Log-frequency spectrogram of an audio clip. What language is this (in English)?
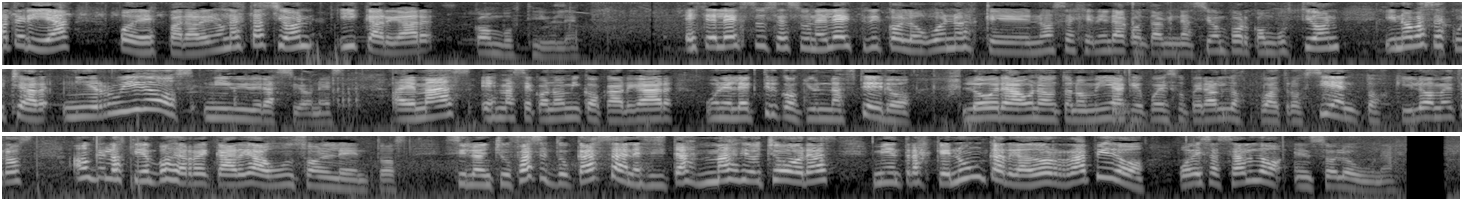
Spanish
